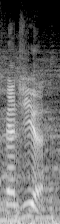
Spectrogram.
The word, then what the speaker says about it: Fangaea: Keep pronouncing. Fangaea or Fangaea? Fangaea.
